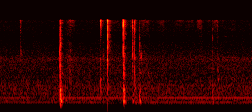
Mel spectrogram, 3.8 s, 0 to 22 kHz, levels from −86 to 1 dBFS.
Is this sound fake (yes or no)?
no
